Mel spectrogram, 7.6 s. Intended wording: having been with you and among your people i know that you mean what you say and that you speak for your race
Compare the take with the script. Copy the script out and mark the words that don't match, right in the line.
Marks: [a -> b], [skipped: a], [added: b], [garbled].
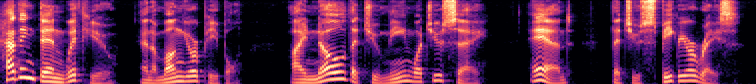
having been with you and among your people i know that you mean what you say and that you speak [skipped: for] your race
